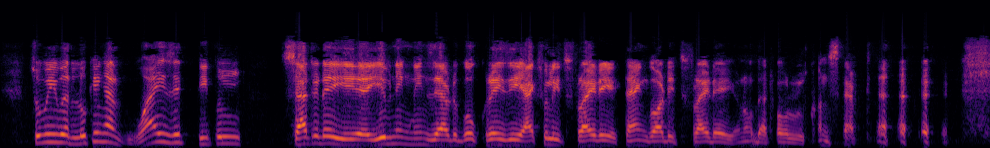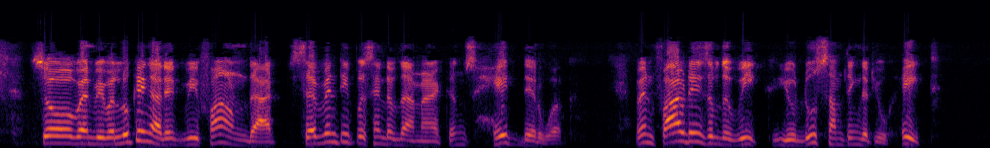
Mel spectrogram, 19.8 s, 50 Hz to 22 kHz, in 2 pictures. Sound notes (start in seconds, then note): 8.6 laughs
